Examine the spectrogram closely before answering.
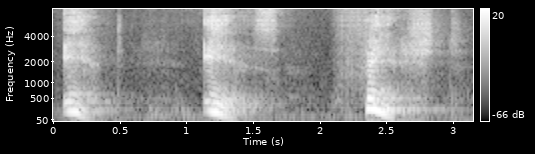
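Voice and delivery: high, loud and slow, ringing in triumph; the cry from the cross, loud and triumphant. Shown as a demonstration. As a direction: proclaim it as a victory, not a defeat. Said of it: "it was said in a loud voice".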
